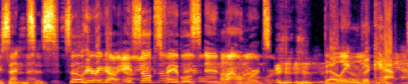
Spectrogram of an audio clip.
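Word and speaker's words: Aesop: These aren't I'm not going to read them how ASOP wrote them though because I want to be clear, he's trying to make this funny, right? So he purposely said his name wrong. It's technically Asop.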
